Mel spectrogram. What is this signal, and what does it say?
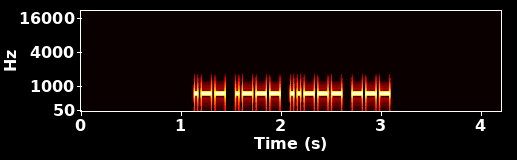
Morse code, heard as a keyed tone, about 34 wpm, 700 Hz. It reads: WJ2O
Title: Call Signs Repeated 3x - 35wpm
